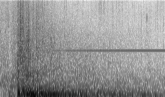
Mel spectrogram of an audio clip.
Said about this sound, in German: Der Knall der Explosion war laut und das Klingeln in den Ohren raubte ihr die Orientierung.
